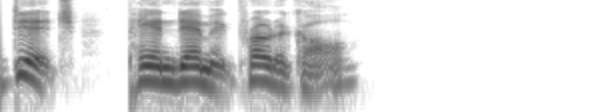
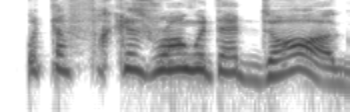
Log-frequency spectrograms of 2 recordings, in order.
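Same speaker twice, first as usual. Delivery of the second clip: annoyed; 7 semitones higher than usual. Retold or imitated. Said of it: "extremely annoyed".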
